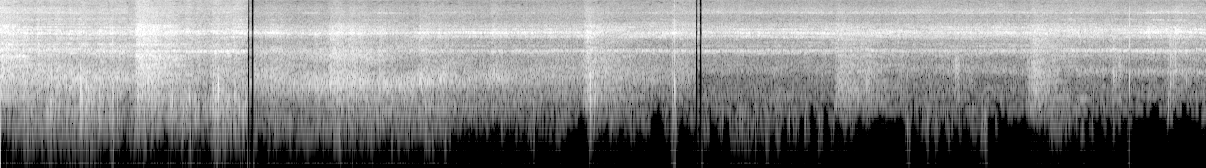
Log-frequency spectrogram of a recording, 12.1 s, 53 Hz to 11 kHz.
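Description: Steam locomotive No 699, built by A & G Price in 1922, standing with steam hissing steadily. The hiss is strongest at first and eases a little, with a couple of sharp knocks about halfway through.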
